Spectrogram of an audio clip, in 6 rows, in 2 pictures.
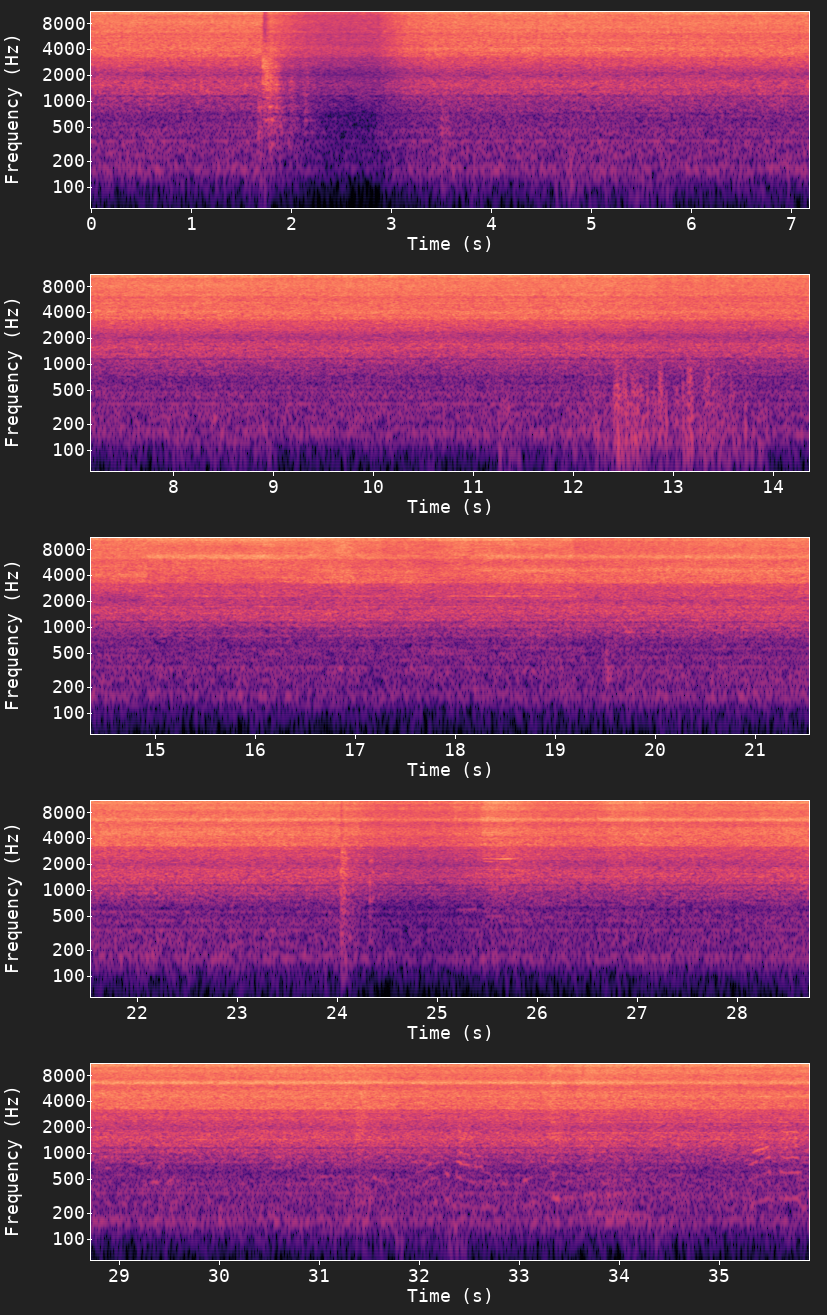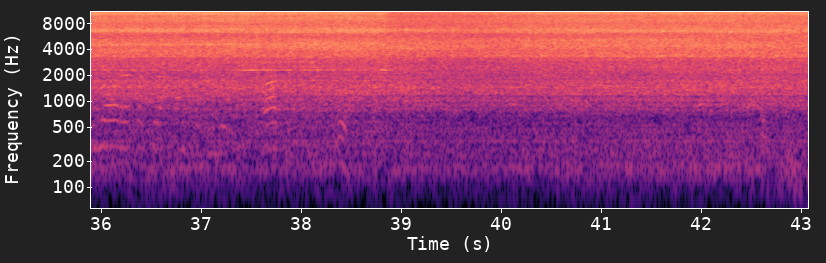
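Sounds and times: band saw cutting timber: 0:00.0 - 0:43.0.

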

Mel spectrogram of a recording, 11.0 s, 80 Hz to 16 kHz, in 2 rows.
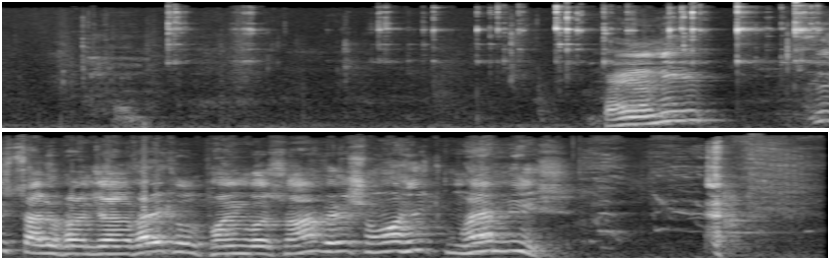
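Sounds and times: teaspoon clinking in tea glass: 0:01.0 - 0:05.8.

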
